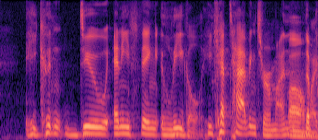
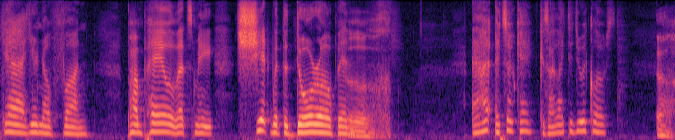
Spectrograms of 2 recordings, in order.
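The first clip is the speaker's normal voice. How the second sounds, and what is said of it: Impression of the president's voice. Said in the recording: “doing that voice. That voice annoys the shit out of me ... It's a good impression”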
